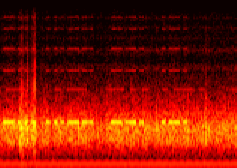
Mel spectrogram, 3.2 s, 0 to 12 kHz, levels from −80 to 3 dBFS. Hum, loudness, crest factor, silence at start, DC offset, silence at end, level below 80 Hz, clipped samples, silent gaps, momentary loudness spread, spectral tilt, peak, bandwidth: 60 Hz at -50 dBFS; -26 LUFS; 14 dB; 0 s; under 0.1%; 0 s; -50 dBFS; under 0.1%; none; 7 LU; -5 dB/octave; -12 dBFS; 10 kHz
